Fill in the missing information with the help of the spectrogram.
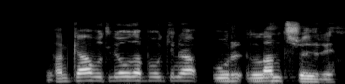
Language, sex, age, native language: Icelandic, male, 20-29, Icelandic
